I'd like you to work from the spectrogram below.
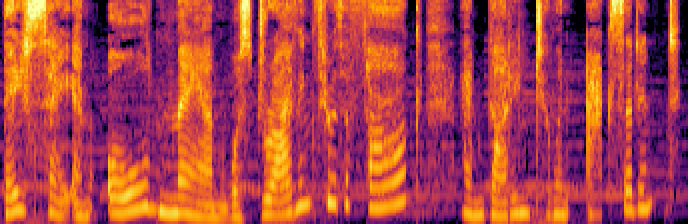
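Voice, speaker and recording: A woman's voice: medium pitch, animated, a little slow, a little mellow, natural voice. An actress voicing a worried, gossipy townswoman in a video game, with a hesitant manner. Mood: worried gossip. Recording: faint music behind the voice.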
